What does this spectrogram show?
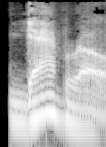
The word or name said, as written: gabbroid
